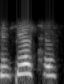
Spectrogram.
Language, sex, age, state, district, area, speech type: Maithili, female, 18-30, Bihar, Begusarai, rural, conversation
